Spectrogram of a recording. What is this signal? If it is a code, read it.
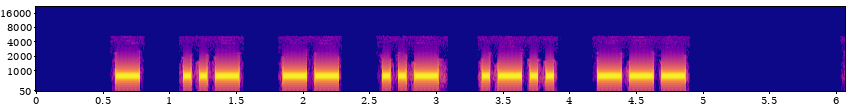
Morse code, heard as a keyed tone, about 20 wpm, spaced as for 15 wpm, 750 Hz. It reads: TUMULO
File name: arquivos / texto / texto 27 20ppm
